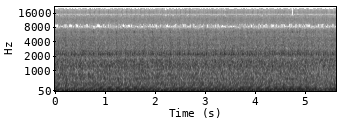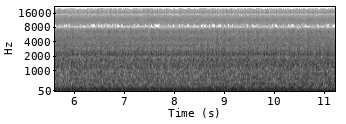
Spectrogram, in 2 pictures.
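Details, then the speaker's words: Newly rebuilt F24 engine on first start after priming oil pressure, no leaks, not yet warmed or broken in: even, steady idle with smooth low rumble, no ticks or knocks, not hunting; normal healthy idle. "motor sounds good and healthy"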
